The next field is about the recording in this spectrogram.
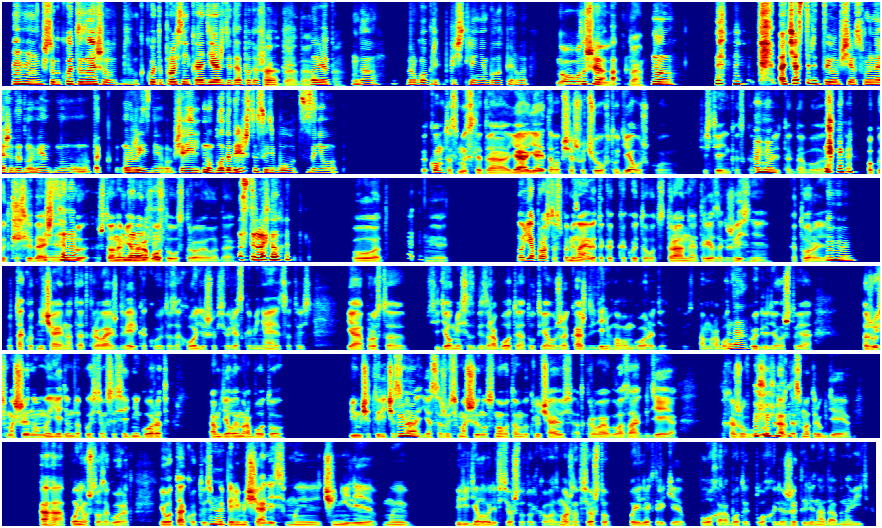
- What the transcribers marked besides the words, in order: tapping; chuckle; laugh; chuckle; laughing while speaking: "Устроила"; other background noise; laugh
- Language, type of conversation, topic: Russian, podcast, Какая случайная встреча перевернула твою жизнь?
